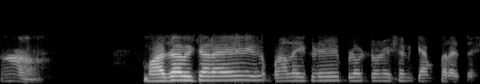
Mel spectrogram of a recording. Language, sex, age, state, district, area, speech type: Marathi, male, 60+, Maharashtra, Nashik, urban, conversation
